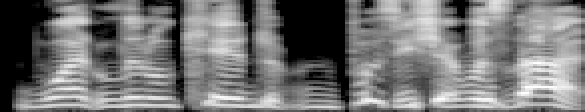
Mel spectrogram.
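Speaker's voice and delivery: mock outraged, disbelieving, high, drawn-out rant. Retelling leaving the theater after the movie: imitating own past outrage. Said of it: "I left that movie theater going".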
